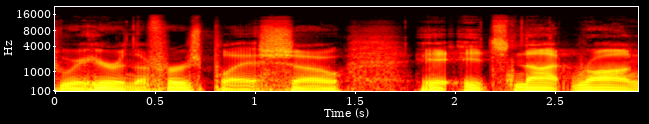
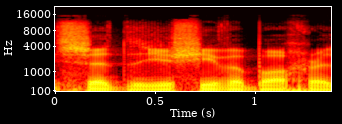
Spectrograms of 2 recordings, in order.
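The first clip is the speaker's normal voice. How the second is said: ordinary talk, nothing marked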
